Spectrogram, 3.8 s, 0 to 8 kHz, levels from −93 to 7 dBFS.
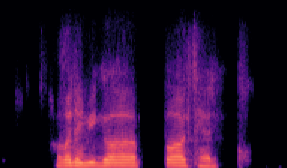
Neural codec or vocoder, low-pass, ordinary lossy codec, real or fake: codec, 16 kHz, 1 kbps, X-Codec, HuBERT features, trained on balanced general audio; 7.2 kHz; Opus, 16 kbps; fake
